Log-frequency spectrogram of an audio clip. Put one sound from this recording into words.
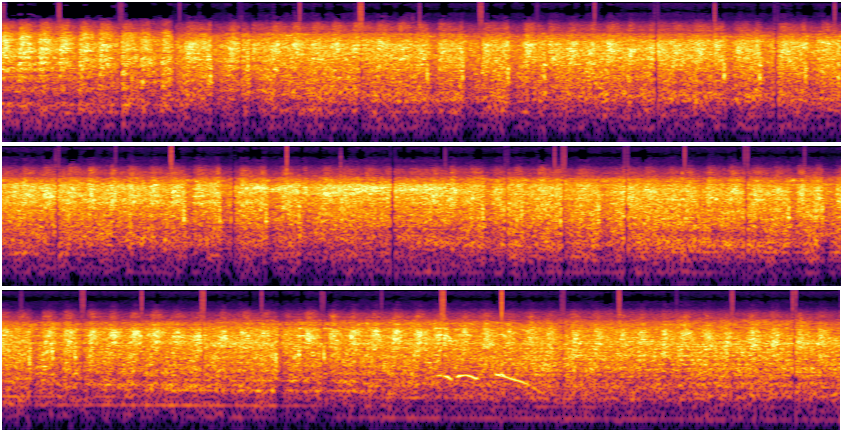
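A steam locomotive chuffs hard as it pulls a train uphill.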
